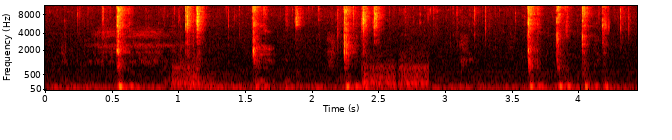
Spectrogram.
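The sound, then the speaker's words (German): Someone typing notes on a keyboard: scattered, irregular key clicks in small bursts, moderately loud, with soft rustling noise between them and no voices. “ich höre, der Cem, der schreibt schon fleißig mit”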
